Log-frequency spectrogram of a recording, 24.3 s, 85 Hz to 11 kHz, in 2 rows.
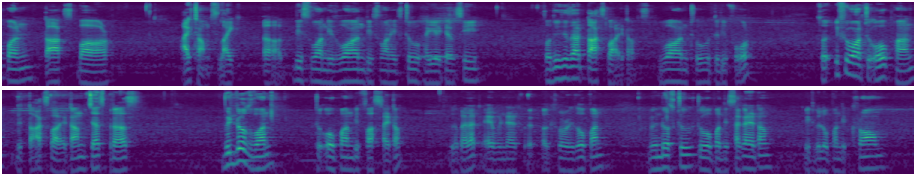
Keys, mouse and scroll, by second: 5.0 F5, 6.0 click, 7.0 F9, 11.1 F10, 11.8 click, 14.8 super+1, 18.2 click, 20.0 super+2.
